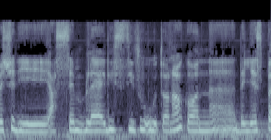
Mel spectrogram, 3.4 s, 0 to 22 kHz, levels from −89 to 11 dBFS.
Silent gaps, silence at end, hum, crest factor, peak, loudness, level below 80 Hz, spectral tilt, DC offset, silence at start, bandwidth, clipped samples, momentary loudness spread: none; 0 s; none; 14 dB; -6 dBFS; -18 LUFS; -40 dBFS; -3 dB/octave; 0.2%; 0 s; 12.5 kHz; under 0.1%; 5 LU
